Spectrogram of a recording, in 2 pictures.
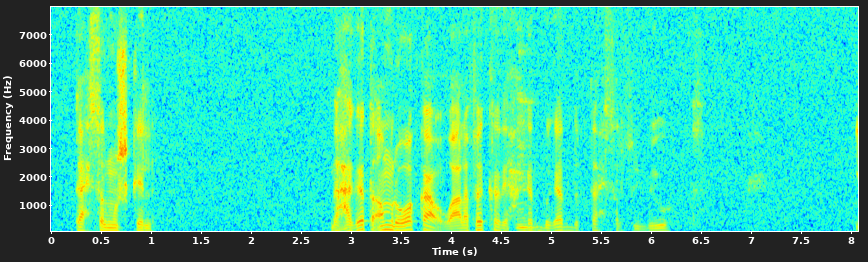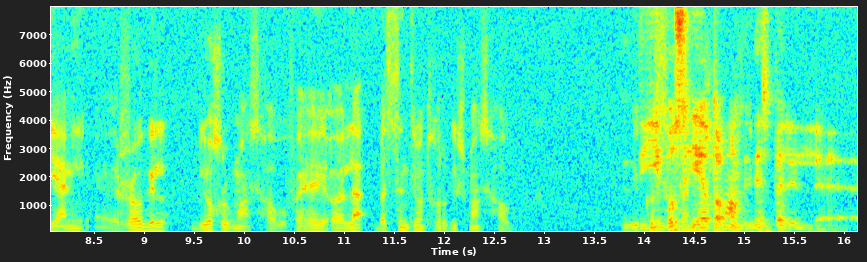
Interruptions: present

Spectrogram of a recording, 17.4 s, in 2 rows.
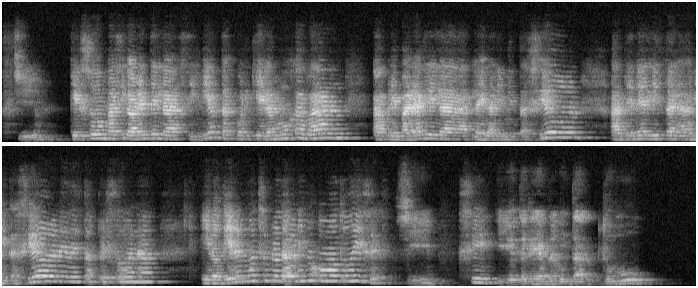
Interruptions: none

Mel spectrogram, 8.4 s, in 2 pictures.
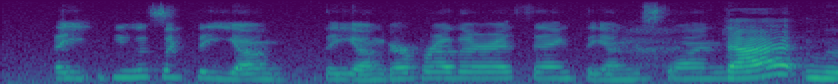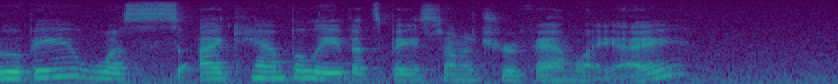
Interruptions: none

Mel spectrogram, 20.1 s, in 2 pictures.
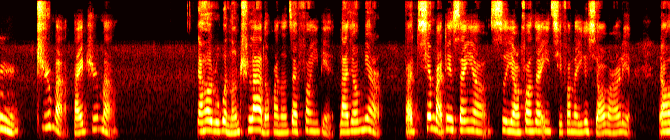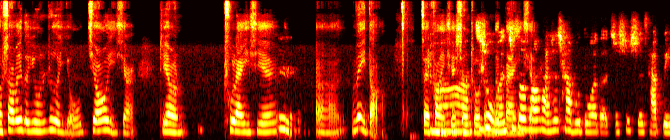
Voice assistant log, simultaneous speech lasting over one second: present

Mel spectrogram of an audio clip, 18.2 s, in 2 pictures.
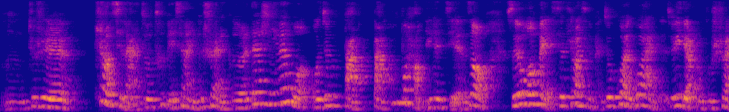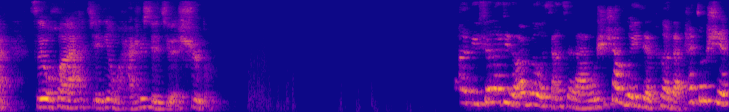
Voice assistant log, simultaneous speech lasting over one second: none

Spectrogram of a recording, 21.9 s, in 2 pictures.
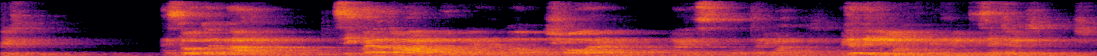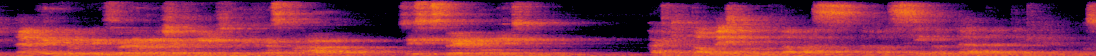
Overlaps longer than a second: none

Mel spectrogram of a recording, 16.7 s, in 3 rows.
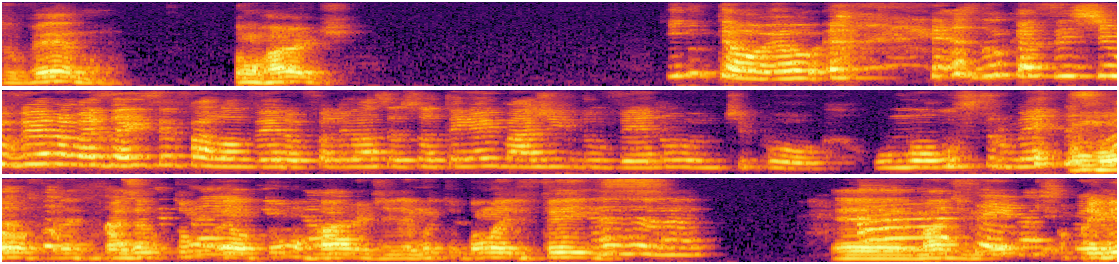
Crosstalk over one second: present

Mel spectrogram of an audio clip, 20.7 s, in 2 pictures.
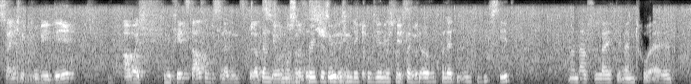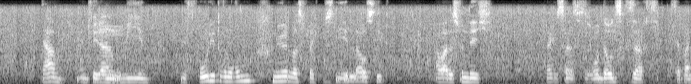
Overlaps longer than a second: present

